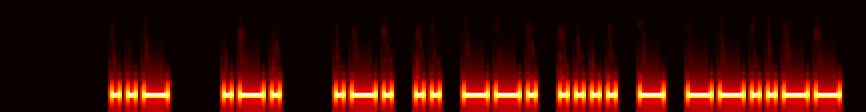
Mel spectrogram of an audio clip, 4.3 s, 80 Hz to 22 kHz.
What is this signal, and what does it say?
Morse code, heard as a keyed tone, about 30 wpm, 700 Hz. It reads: U R RIGHT,
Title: Sentences from Top 400 Words and Abbreviations 30wpm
